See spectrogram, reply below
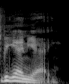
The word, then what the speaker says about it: Viognier: most people can't pronounce it because it looks like the word should be pronounced Viognier. It's a V-I-O-G-N-E-R, but it's Viognier.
